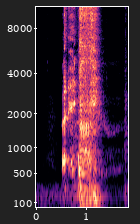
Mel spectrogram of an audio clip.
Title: snotty handkerchief sneezes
